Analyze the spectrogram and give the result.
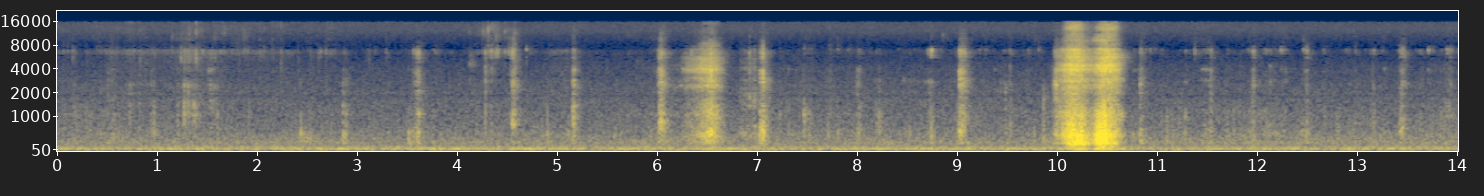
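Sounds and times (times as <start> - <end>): person chewing sandwich: 0.2 - 14.0.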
